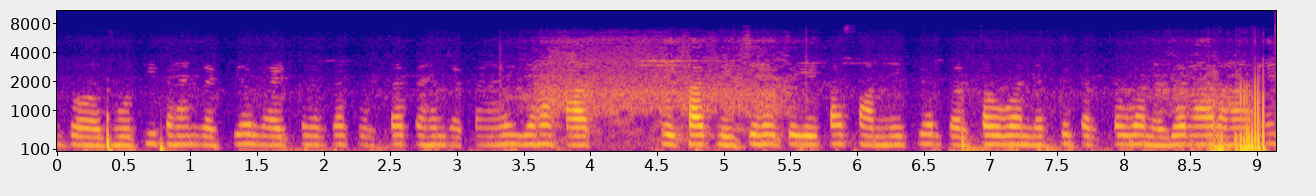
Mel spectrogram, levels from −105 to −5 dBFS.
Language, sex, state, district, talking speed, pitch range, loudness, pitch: Hindi, female, Uttar Pradesh, Jalaun, 215 wpm, 200-215 Hz, -24 LUFS, 210 Hz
